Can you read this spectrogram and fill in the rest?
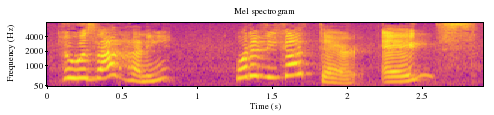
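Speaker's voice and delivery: a lightly sung-out mother asking; mother's voice. A narrator's reading. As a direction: voice the curious mom, lifted up high.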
